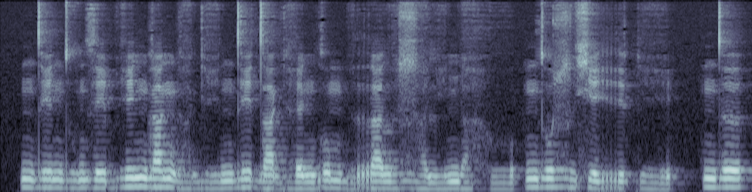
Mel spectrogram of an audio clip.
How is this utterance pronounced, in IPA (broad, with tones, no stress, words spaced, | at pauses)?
nde˨ndo̤˨nze˨bʱe˦ ŋɡa˦ŋɡa̤˨ ɡʱe̤˨ nde˦˨da˨ɡʱɛ˨ ŋɡo˦mbə̤˨ra˦lə̤˦ ɮa̤˦˨lʲe̤˦ɲa̤˦ho̤˦˨ | ndo˦ɮə̤˦˨ɕe˨ rʲə˨ke̤˨ | ndə˦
